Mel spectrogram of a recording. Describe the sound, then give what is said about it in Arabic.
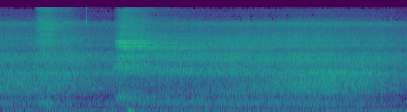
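Steady, broad wash of ocean surf rolling onto the shore, with gentle swells rising and falling over several seconds; no voices, just continuous moderate-level wave noise. “خلي صوت الموج ياخدنا ويجيبنا بكل أمان نحن وقاعدين على الشط.”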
